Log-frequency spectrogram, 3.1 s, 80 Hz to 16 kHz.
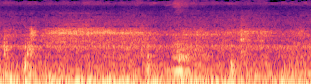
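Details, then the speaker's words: CPAP machine just switched on via its top power button, running at pressure 5, its minimum: a quiet, steady low hum with a faint airy hiss. "it's very easy to turn this on the button power button is right on the top here to turn on the pressure and also turn it off i'm going to go ahead and turn it on"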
